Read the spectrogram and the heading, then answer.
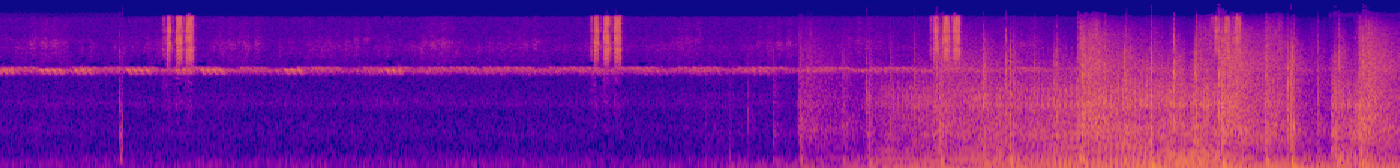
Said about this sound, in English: Someday, there may be an ad here, but for now, just enjoy the soothing sound of these crickets.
